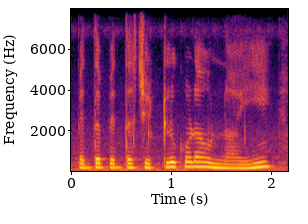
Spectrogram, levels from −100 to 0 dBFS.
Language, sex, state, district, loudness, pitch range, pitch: Telugu, female, Telangana, Hyderabad, -15 LUFS, 190-225 Hz, 195 Hz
